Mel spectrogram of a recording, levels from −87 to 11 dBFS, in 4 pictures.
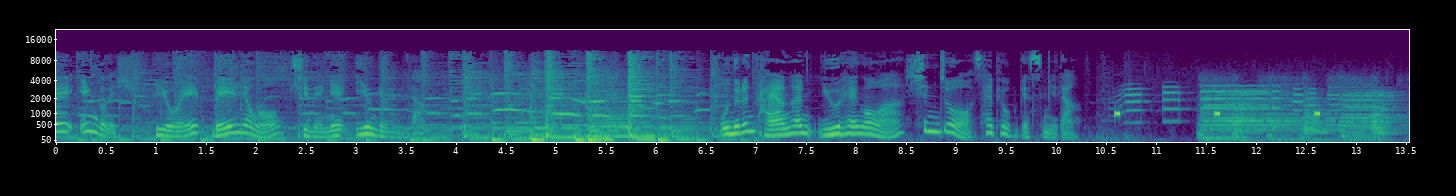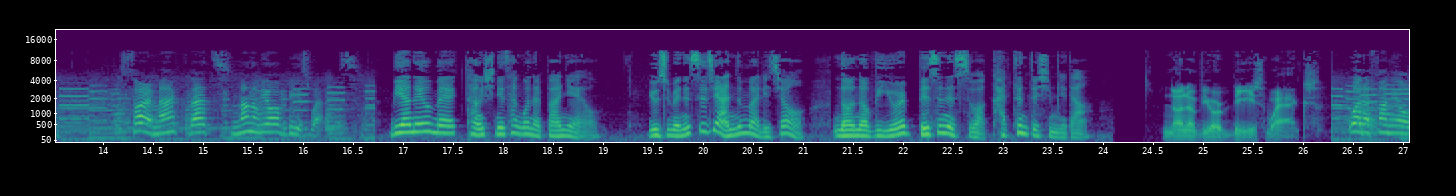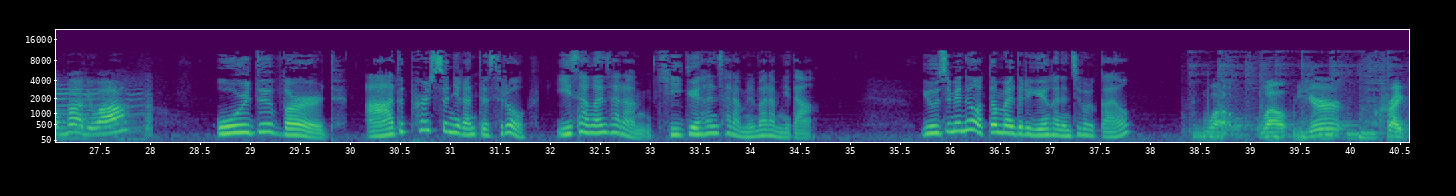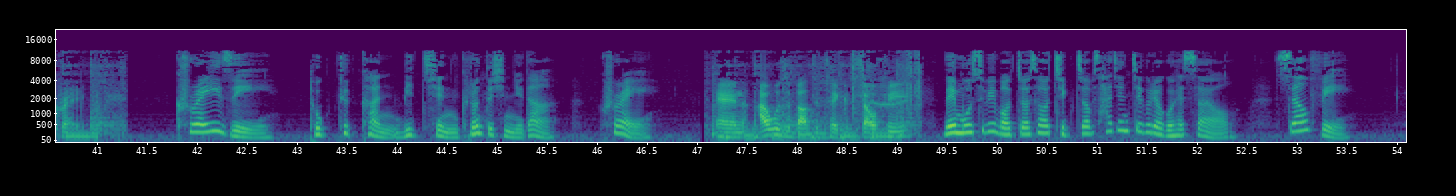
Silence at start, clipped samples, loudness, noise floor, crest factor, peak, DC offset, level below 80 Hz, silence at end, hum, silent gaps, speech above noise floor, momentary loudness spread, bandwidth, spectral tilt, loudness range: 0 s; under 0.1%; -20 LUFS; -56 dBFS; 20 dB; -2 dBFS; under 0.1%; -34 dBFS; 0.6 s; none; 24.11-24.41 s, 47.03-47.07 s; 36 dB; 14 LU; 11.5 kHz; -5 dB/octave; 5 LU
